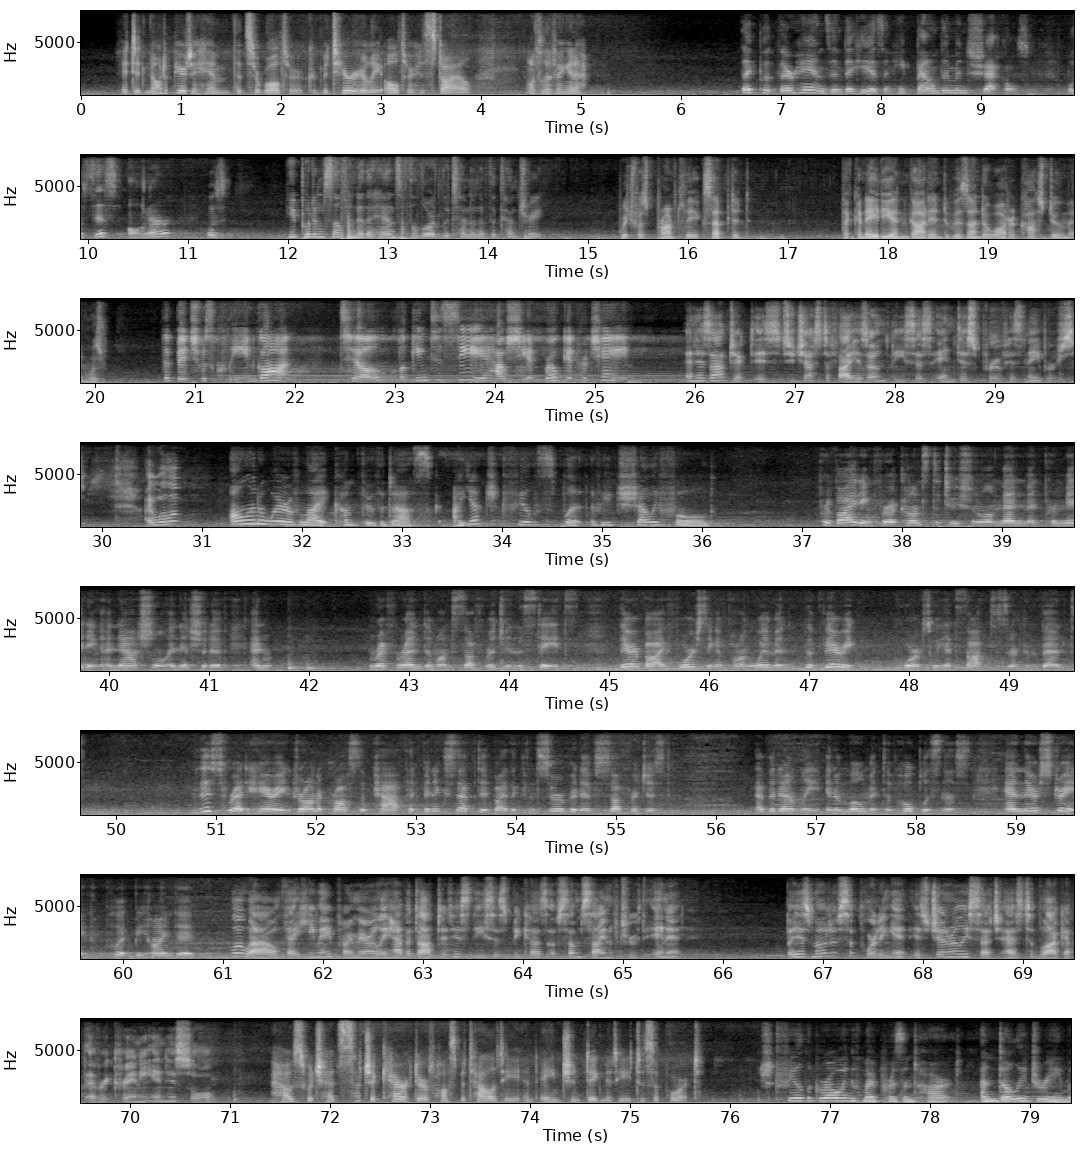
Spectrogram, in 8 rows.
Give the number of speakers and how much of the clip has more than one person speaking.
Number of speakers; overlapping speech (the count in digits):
8, no overlap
